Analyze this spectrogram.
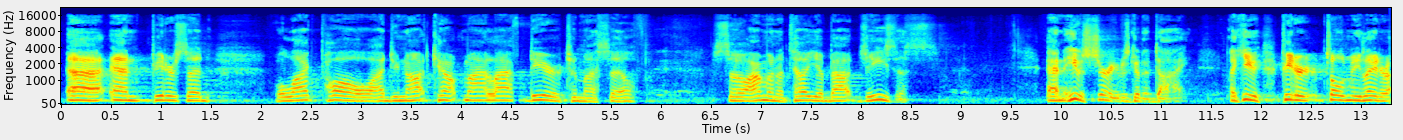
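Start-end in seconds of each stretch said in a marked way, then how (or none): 2.2-8.8 a hint of a Southern drawl, unhurried; lightly drawn-out Southern accent, calm; slow southern drawl. Peter answering the man threatening his neck, light slow Southern drawl. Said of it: "he talked really slow like this with a southern drawl".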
